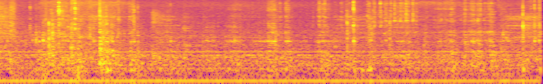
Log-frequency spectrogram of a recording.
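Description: Faint scraping and small clicks of a hand tool slitting and pulling back the outer sheathing of electrical cable at a switch box, over a steady low hum.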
